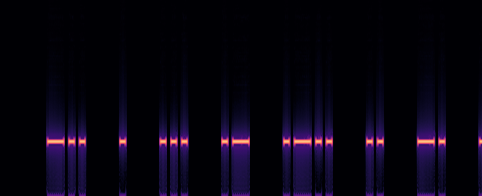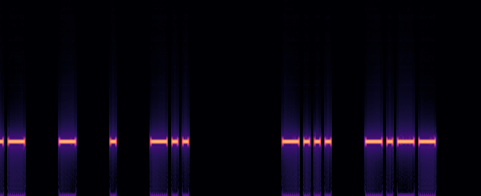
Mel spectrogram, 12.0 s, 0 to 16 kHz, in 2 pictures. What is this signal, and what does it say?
Morse code, heard as a keyed tone, about 18 wpm, spaced as for 12 wpm, 1000 Hz. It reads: DESALINATED BY
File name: qotdfiles / 12wpm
